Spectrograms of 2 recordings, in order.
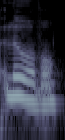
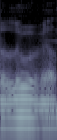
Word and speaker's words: Louisville: Louisville Slugger not a Louisville okay say it again Louisville Louisville Louisville but what about the S it's it's you don't pronounce it okay pause it it's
